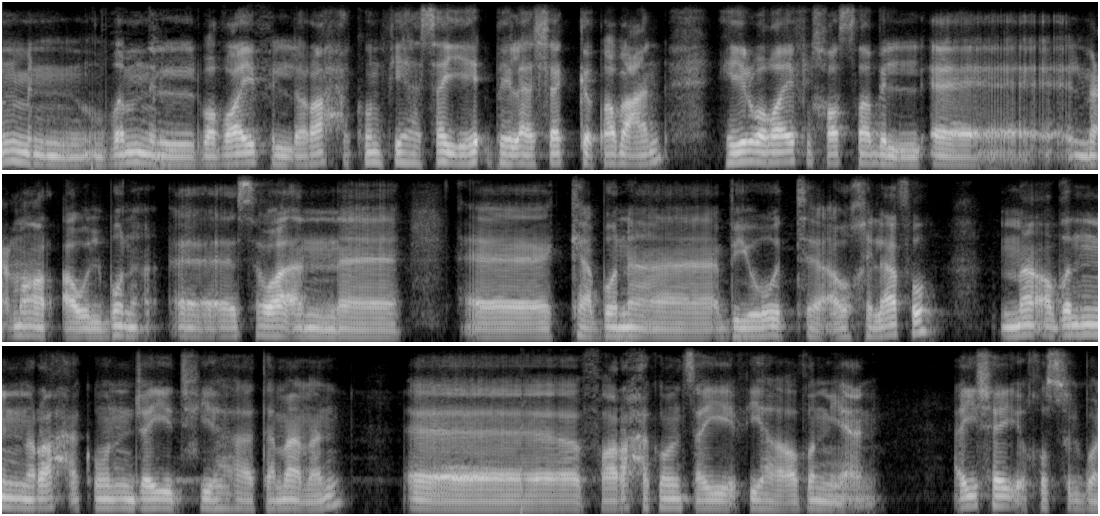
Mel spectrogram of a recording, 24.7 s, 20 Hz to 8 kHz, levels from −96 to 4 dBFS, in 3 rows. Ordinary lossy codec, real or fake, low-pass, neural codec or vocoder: Opus, 24 kbps; fake; 7.2 kHz; vocoder, 22.05 kHz, 80 mel bands, Vocos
